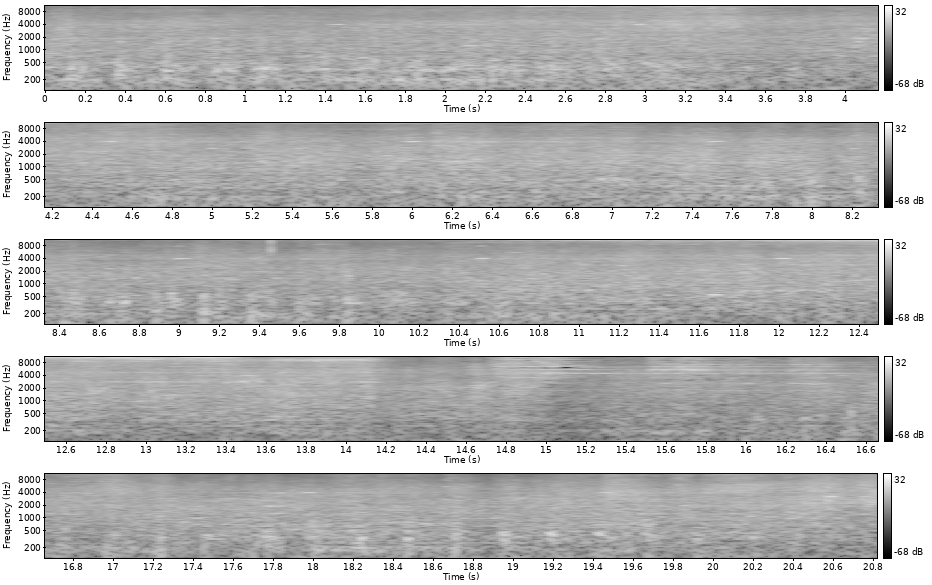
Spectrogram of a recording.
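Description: Norfolk Southern freight train of covered hopper cars rolling past at speed: a steady, loud rumble and clatter of steel wheels on the rails, with thin high-pitched wheel squeal that comes and goes on the curve.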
